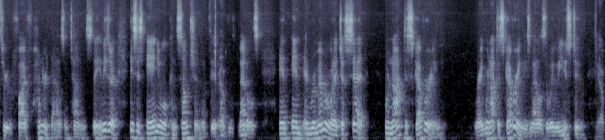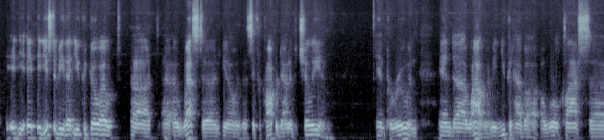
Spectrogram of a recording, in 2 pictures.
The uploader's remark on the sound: at the Global Mining Symposium online conference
